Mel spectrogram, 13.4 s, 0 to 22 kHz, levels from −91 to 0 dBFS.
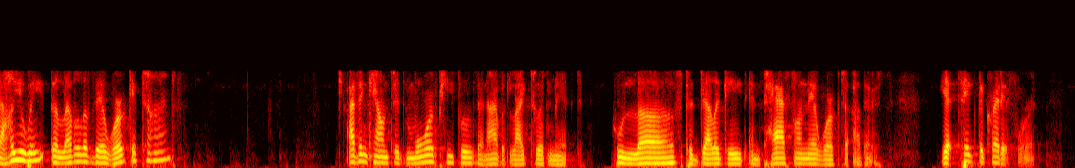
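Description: Across the whole speech clip, the sound carries GSM full-rate codec damage. The vocal tract is modelled and driven by sparse, regularly spaced pulses. That gives a buzzy, gravelly roughness. Nothing above 3.8 kHz survives, and the roughness is plainly audible. It fits a 13 kbps rate.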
